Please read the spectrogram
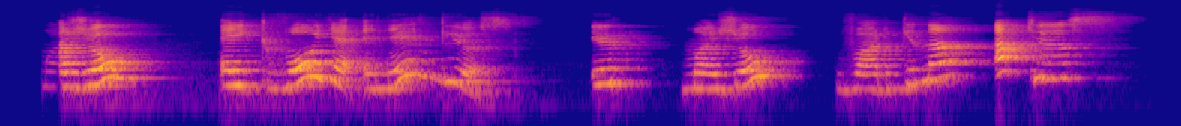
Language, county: Lithuanian, Vilnius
